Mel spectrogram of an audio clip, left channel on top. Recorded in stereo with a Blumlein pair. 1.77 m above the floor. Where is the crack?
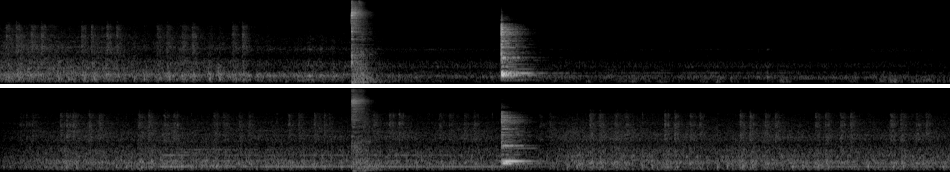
50° left, 0.8 m.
